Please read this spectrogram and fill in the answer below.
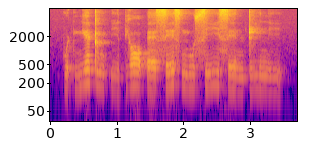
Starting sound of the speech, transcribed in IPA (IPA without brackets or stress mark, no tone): kʷ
